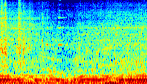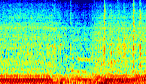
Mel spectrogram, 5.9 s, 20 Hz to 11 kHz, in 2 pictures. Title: X3 driveline grinding sound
